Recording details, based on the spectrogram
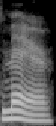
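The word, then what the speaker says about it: mère: if you learn that the egrave in french is mare mother sounds like a you've built one connection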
